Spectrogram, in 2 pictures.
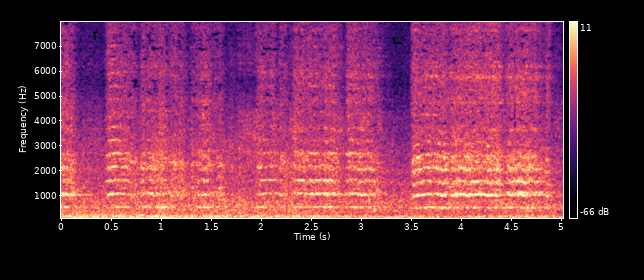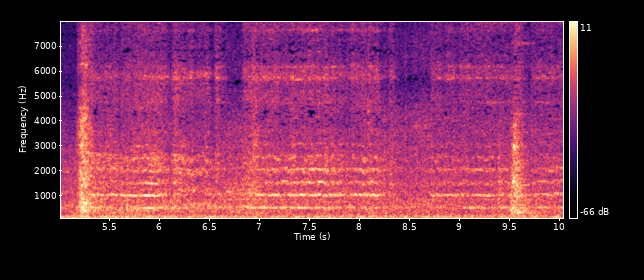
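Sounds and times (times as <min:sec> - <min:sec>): freight cars rumbling on rails: 0:00.0 - 0:10.0
high squeal from train wheels: 0:00.0 - 0:10.0
metallic clunk: 0:09.5 - 0:09.8.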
